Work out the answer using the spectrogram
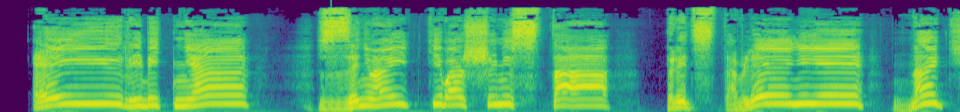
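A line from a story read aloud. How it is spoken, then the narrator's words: Exaggerated circus showman voice. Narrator (Russian): сказал нарочным цирковым голосом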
